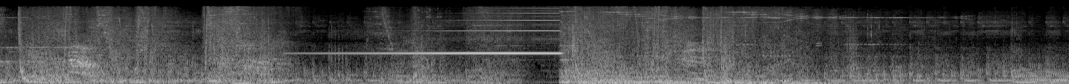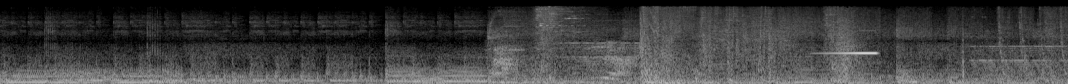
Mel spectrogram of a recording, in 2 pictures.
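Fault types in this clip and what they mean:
Loudspeaker feedback squeal: the microphone picks up its own loudspeaker until one tone runs away. Here a 1.6 kHz tone swells twice, first slowly, then fast.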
